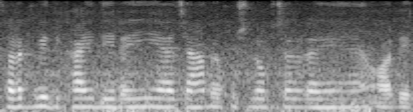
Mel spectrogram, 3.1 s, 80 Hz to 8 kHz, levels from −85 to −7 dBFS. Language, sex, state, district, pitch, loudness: Hindi, female, Chandigarh, Chandigarh, 215 Hz, -18 LUFS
